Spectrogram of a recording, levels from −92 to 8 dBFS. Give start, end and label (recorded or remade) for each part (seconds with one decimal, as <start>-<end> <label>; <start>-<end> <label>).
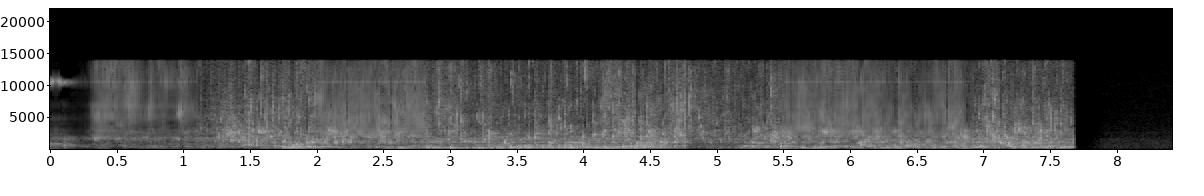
0.0-1.1 remade; 1.1-2.0 recorded; 2.0-2.8 remade; 2.8-5.5 recorded; 5.5-6.9 remade; 6.9-8.4 recorded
